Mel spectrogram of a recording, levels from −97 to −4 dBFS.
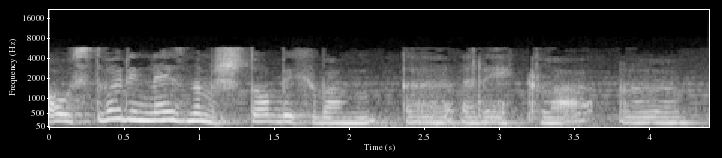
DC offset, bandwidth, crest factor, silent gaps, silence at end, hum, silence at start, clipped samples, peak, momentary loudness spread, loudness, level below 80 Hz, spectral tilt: under 0.1%; 6 kHz; 14 dB; none; 0 s; none; 0 s; under 0.1%; -4 dBFS; 7 LU; -19 LUFS; -50 dBFS; -7 dB/octave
